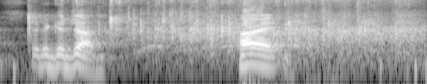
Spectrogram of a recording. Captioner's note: applause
